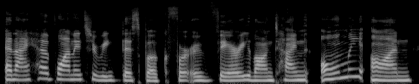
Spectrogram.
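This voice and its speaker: A woman's voice: medium pitch, normal speed, no echo, clean studio sound. A woman hosting a book club chat, giving an effusive, chatty, gushing book review. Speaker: book club podcast host.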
